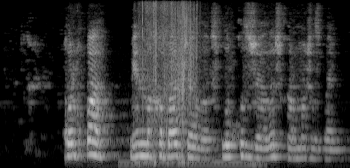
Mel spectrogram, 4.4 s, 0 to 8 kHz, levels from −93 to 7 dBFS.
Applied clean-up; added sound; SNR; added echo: none; Crumpling, crinkling; 9 dB; reverberation time 0.2 s.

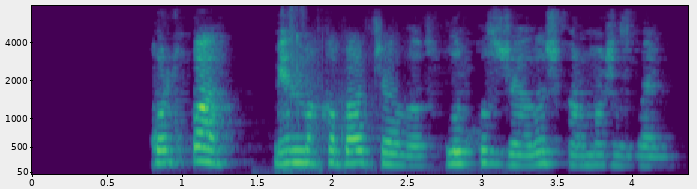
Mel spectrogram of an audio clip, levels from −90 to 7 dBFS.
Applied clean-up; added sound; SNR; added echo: neural mask model DeepFilterNet 3.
